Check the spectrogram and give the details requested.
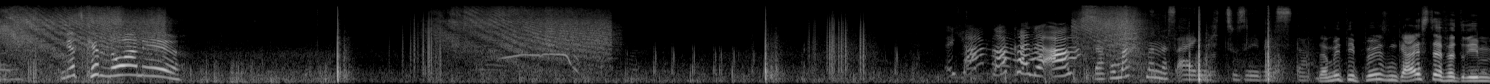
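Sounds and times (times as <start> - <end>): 
firework rocket whooshing upward with rising hissing whistle: 0.0 - 1.8, 4.0 - 6.3, 10.6 - 12.1
sharp loud firework bangs outdoors: 0.0 - 13.2
speech: 0.7 - 1.9, 11.5 - 14.9.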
